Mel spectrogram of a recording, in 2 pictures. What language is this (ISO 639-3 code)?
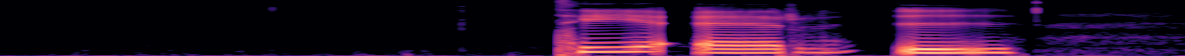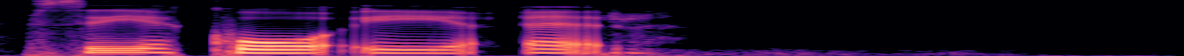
swe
